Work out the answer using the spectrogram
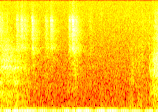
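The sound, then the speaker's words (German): Pen scratching on a slip of paper: a few faint, short scraping strokes spaced irregularly across the moment, soft and dry. “ich schreibe jetzt mal ganz kurz dein Spiel auf diesen Zettel”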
